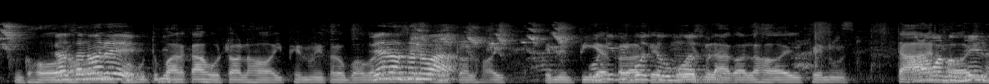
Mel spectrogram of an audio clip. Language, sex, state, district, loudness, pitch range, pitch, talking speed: Bajjika, female, Bihar, Vaishali, -22 LUFS, 105-115 Hz, 110 Hz, 140 wpm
